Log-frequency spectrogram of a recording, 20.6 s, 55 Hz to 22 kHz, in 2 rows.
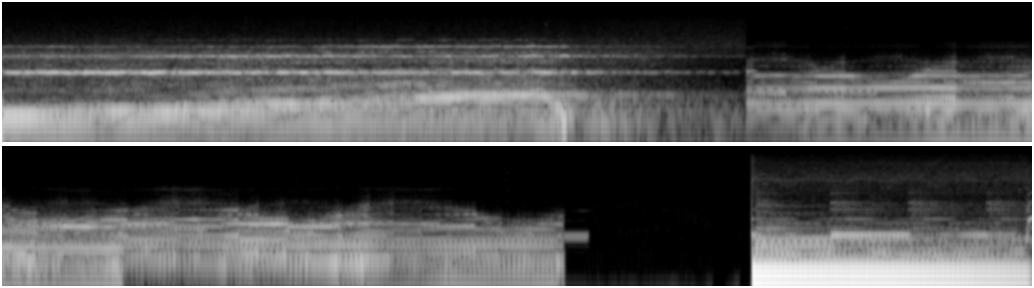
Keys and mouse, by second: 2.5-3.5 drag, 4.5-5.6 drag, 6.6-8.3 drag, 8.5 ctrl+z, 12.0-13.4 drag, 14.6 click, 15.3 ctrl+z, 15.6 ctrl+z, 16.2-20.6 drag.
